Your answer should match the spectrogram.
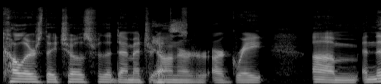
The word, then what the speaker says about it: Dimetrodon: Because another thing I'll be frivolously spending my money on, my hard earned money, will be the Grant and Dimetrodon. Am I saying that right? – Dimetrodon.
